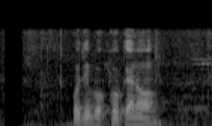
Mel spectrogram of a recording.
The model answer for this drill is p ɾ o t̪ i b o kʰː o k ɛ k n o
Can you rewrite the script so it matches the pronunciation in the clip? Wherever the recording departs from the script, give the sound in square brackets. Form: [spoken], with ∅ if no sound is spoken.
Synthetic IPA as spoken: p ɾ o t̪ i [p] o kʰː o k ɛ [∅] n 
